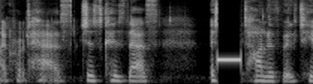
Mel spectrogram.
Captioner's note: bep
